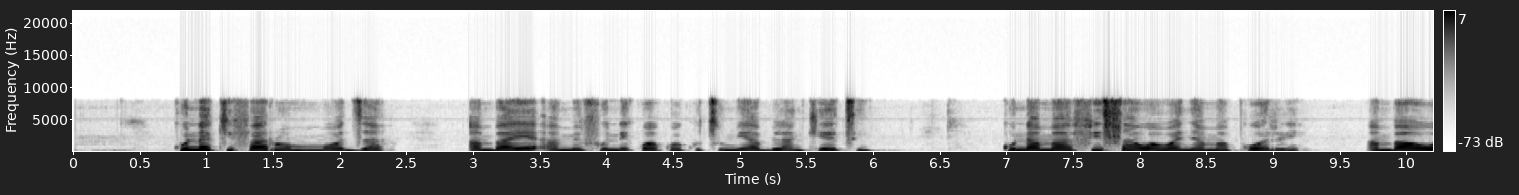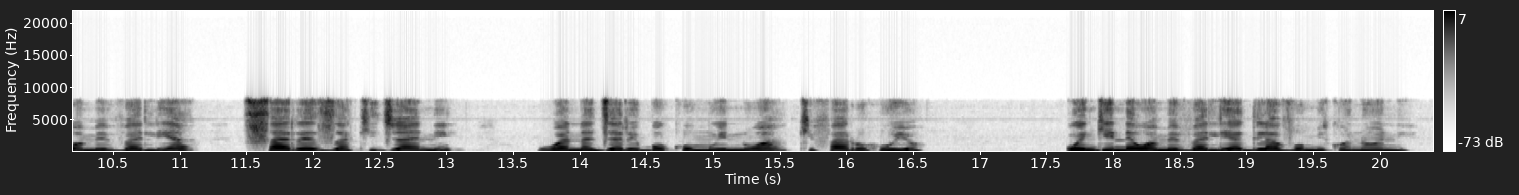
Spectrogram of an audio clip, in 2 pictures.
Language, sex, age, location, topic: Swahili, female, 50+, Nairobi, government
